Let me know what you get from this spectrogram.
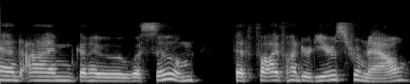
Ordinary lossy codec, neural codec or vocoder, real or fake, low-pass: MP3, 64 kbps; none; real; 7.2 kHz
